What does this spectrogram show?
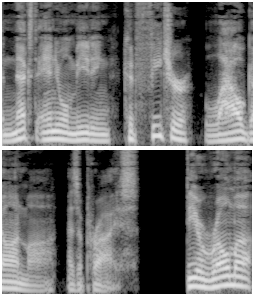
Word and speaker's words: Lao Gan Ma: I remember Tony has Lao Gama here. Pepper looked bewildered. Whose mother? Rhodes is slowly pronounced Lao Gan, Ma in Chinese.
